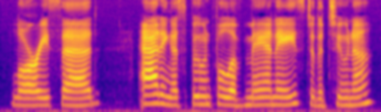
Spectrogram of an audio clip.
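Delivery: usual speaking voice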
